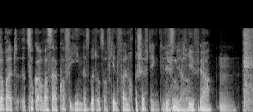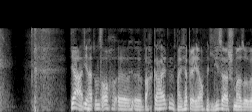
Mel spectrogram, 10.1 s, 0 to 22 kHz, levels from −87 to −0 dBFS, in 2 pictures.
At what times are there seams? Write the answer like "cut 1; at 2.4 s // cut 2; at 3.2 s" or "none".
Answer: cut 1; at 6.7 s // cut 2; at 8.6 s

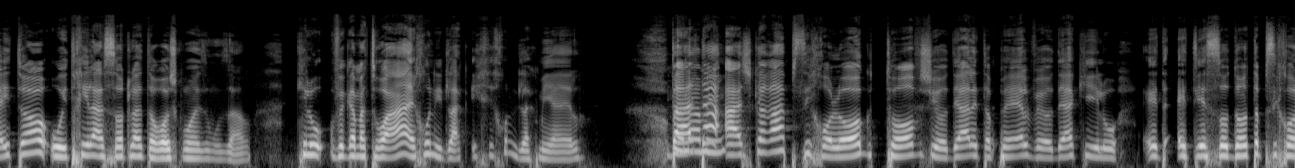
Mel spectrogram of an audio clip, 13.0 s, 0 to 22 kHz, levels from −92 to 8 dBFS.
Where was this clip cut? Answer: cut 1; at 6.7 s

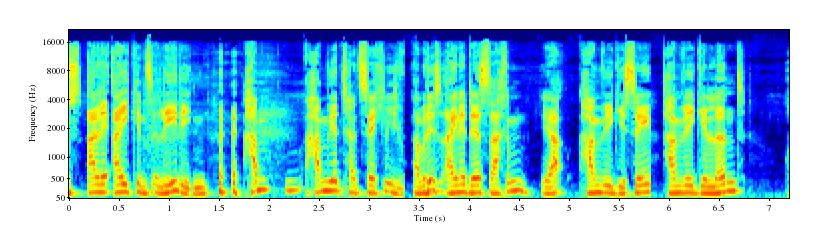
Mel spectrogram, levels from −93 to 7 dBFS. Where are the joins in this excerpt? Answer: cut 1; at 3.3 s // cut 2; at 5.8 s

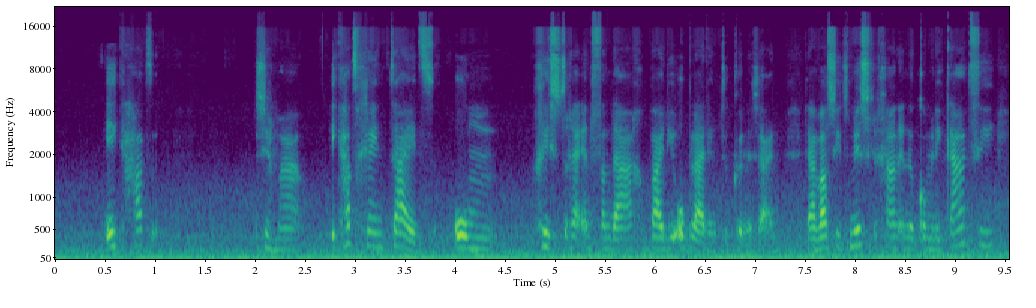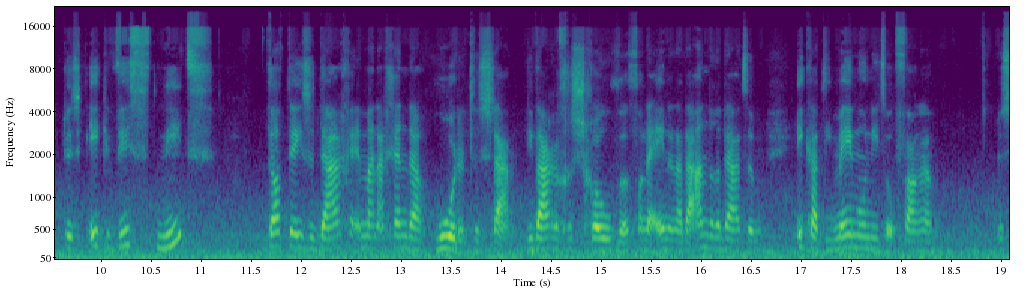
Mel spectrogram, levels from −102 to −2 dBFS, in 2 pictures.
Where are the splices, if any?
none

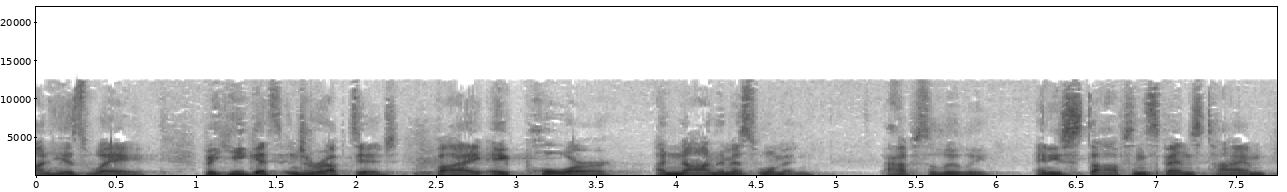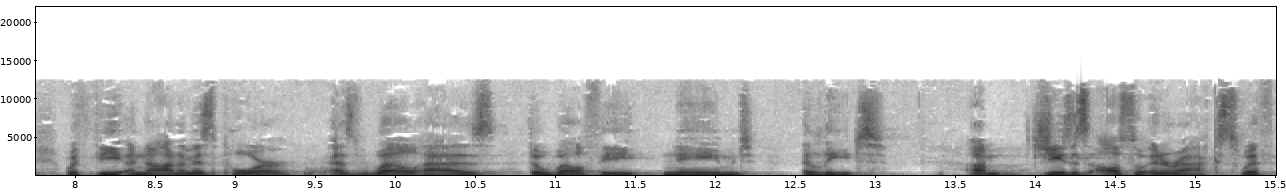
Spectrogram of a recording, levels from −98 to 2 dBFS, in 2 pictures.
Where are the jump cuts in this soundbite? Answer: cut 1; at 5.3 s

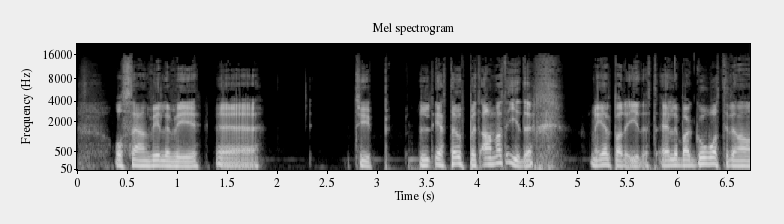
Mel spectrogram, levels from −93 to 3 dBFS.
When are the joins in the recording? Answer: cut 1; at 1.3 s

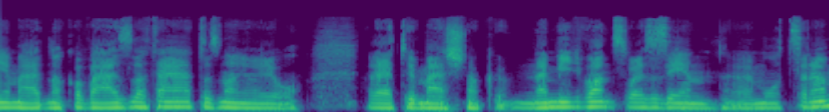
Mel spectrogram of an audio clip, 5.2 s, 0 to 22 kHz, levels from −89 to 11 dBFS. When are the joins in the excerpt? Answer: cut 1; at 2.2 s

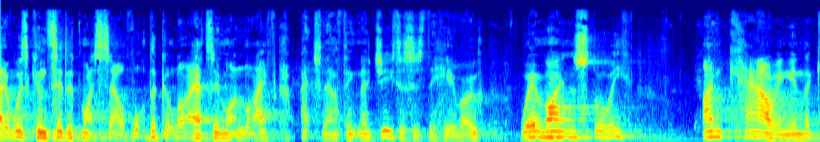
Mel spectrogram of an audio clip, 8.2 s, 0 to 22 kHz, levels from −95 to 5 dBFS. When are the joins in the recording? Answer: cut 1; at 2.9 s // cut 2; at 5.1 s

